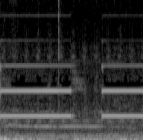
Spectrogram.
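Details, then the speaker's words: Continuity tester in buzzer mode giving a steady high beep, breaking off briefly, showing a new videoke microphone's cable shorted to ground, which caused the mic's scratchy, noisy feedback. "Set natin yung tester sa ah buzer lang kadalasan diyan. So ayan tumutunog naman kasi continuity lang naman tayo kung may shorted tutunog yan."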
